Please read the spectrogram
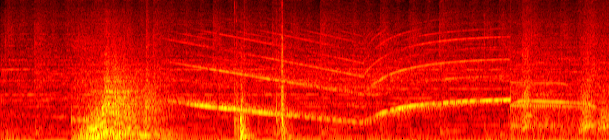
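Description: Police-car siren sound, a slow wail that falls for about two seconds and then rises again, with a shorter tone after it. A short rough burst comes just before it, and two sharp clicks fall during the falling part.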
